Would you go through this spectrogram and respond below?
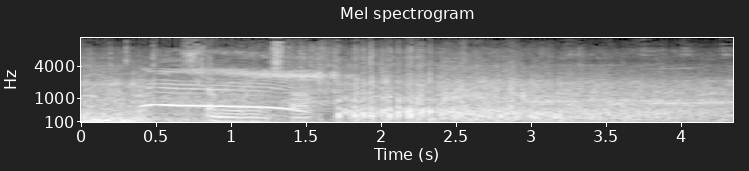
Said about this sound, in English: Yeah, so there's a whole bunch of these this artillery basically going on around everyone.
